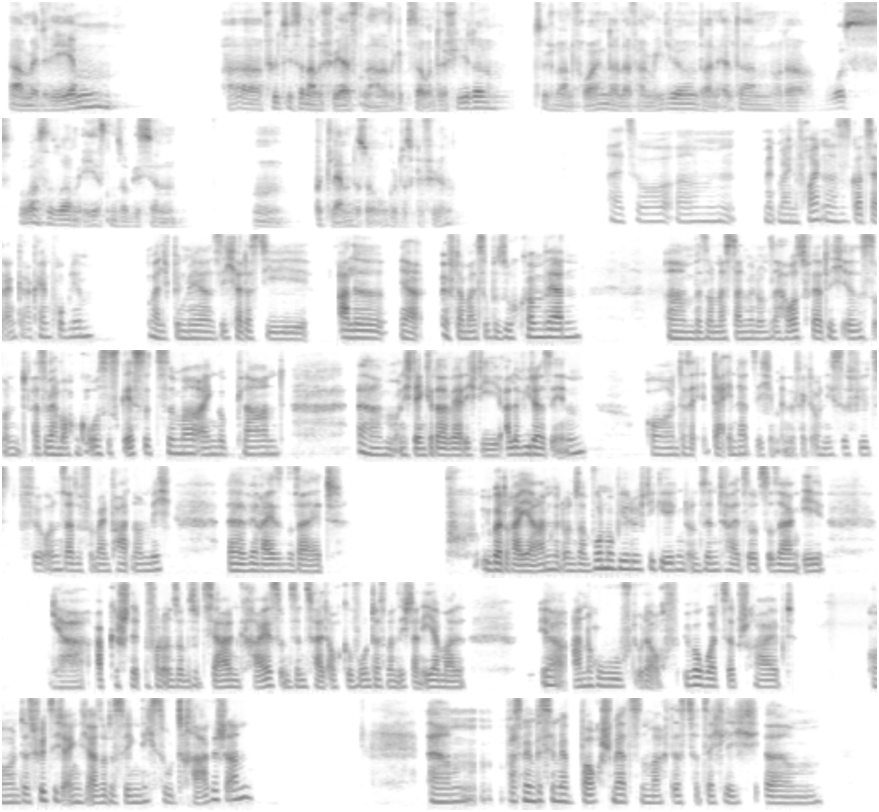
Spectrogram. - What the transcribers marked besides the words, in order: other background noise; static
- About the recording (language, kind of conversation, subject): German, advice, Wie kann ich besser mit Abschieden von Freunden und Familie umgehen?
